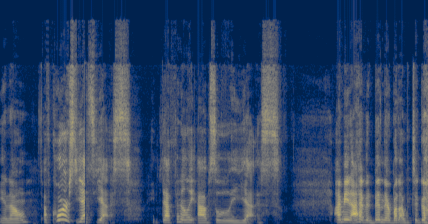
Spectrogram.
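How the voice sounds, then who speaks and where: Her voice is fairly high, bright and sharp in tone, and animated. The woman moves at a fairly quick pace. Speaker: livestreamer doing spiritual oracle card chats. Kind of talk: casual live chat with viewers. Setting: livestream at home by a window. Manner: fast.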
